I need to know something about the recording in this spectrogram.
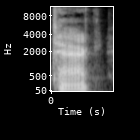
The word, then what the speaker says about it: TAC: It was produced by Group TAC, TAC, but they do want you to pronounce it TAC.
